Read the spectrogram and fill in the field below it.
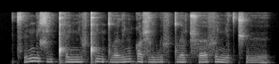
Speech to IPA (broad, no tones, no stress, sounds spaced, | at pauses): t͡sʼ ɪ ŋ e ɕ i ǃʰ ɛ ɲ ɪ f ǃʼ i ɲ tʷ œ l e ɲ qʷ ɛ ʂ l i w ɪ f tʷ ɛ l ʈ͡ʂʰ œ f ɛ ɲ ɛ t t͡ʃʼ ʏ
